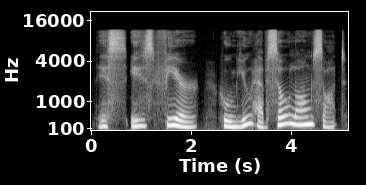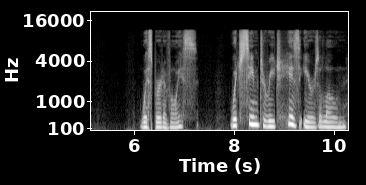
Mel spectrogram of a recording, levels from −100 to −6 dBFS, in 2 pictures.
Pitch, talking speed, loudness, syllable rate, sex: 195 Hz, 110 wpm, -17 LUFS, 3.2 syllables/s, female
